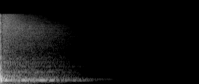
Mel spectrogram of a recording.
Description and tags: Snare Of God Wet 029
the only fail of this pack was made all sounds scream too much since the beginning of the range :(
